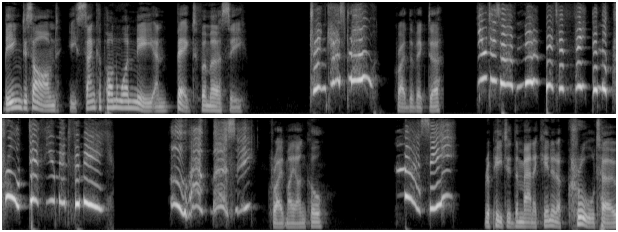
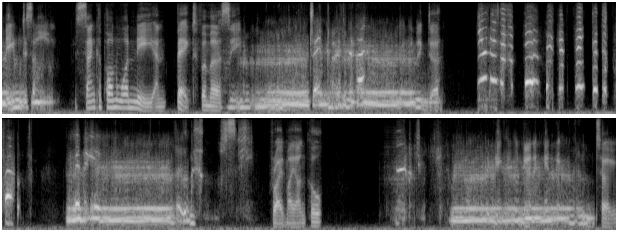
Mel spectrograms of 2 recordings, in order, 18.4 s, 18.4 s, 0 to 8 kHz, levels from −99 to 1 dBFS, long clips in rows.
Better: first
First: none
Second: noise reduction (neural diffusion model UNIVERSE++)

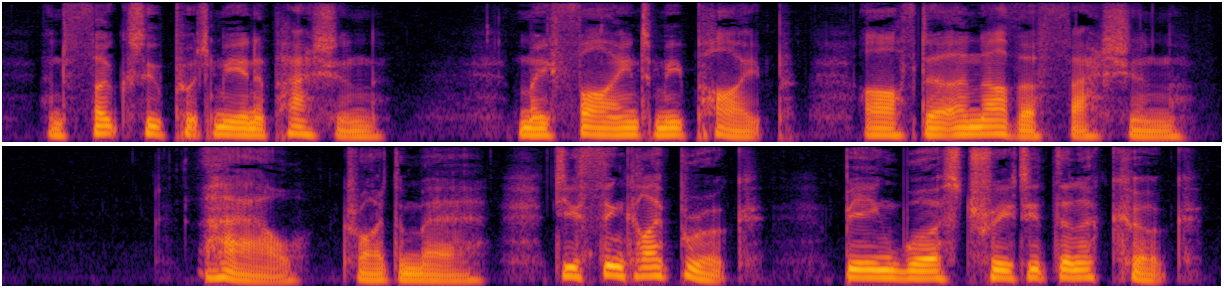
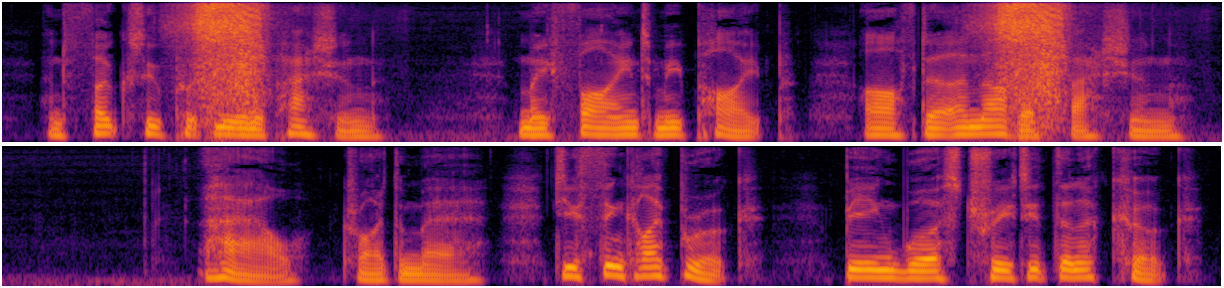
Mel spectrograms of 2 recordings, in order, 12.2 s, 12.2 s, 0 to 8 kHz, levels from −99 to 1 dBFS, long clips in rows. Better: first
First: none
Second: background sound (Fireworks); 1 dB below the speech

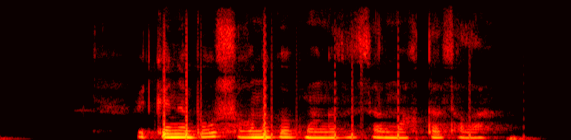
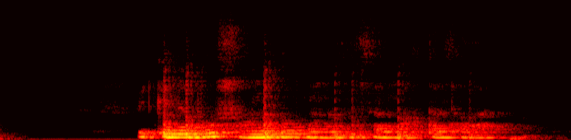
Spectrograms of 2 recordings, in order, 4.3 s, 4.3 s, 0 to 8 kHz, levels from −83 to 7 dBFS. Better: first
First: none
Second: room echo; dies away in 2.2 s

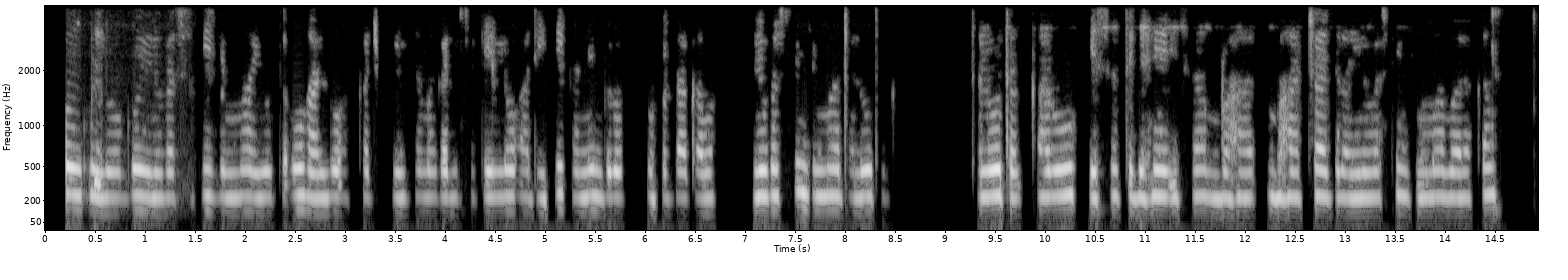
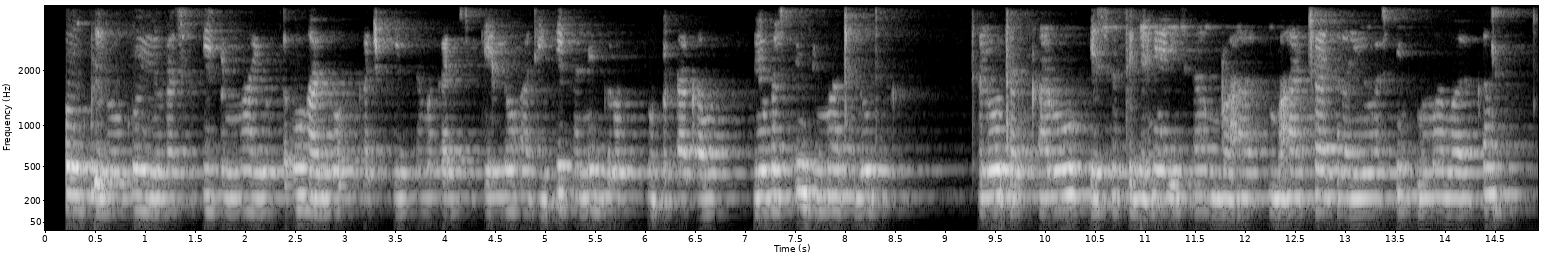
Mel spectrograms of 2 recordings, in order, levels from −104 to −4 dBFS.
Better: first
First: none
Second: room echo; dies away in 0.7 s

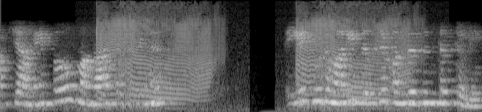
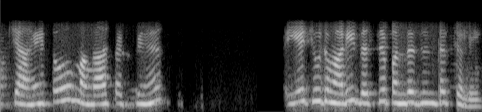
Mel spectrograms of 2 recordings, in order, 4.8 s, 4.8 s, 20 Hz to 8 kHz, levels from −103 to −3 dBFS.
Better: second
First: background sound (Fart); 10 dB below the speech // room echo; dies away in 0.3 s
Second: none

